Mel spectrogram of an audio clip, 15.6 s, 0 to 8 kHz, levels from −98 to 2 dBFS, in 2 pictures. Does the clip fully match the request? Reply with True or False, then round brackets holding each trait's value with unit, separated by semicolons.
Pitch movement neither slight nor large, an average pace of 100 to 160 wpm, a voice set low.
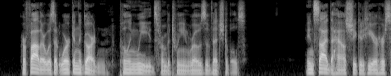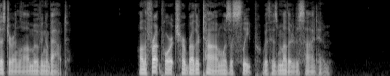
True (4.4 semitones; 155 wpm; 80 Hz)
